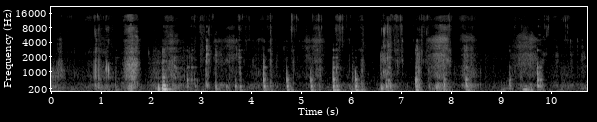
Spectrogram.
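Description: Close-up chewing of loaded fries: wet mouth smacks and clicks in short, irregular bursts, with one louder click about two seconds in. Near the end a fork scrapes and taps the plate as it scoops more food.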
